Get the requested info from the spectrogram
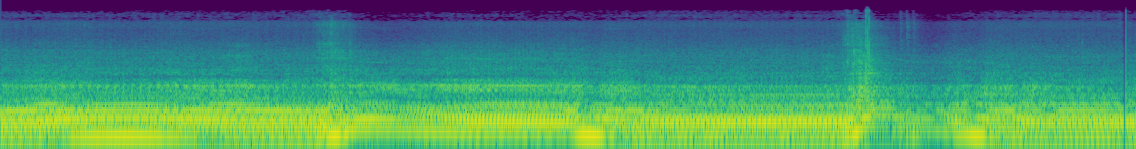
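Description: First-generation Mazda Miata's four-cylinder engine running loud with no exhaust fitted, its note rising and falling slightly. Sharp cracks come about three seconds in and again about eight and a half seconds in.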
